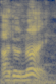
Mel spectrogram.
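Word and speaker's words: אֲדֹנָי: of Hashem is spelled Al and that's actually pronounced Adonai in fact um but it's not yud and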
